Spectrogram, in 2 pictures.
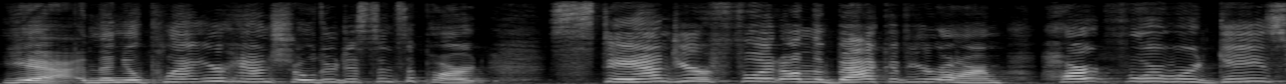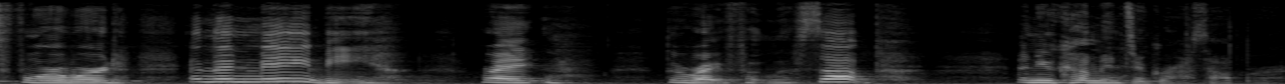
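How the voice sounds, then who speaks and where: A woman's voice: sits high, animated, unhurried, fairly bright tone. A woman teaching a live yoga class, upbeat and encouraging, calling out students by name as she cues the poses.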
